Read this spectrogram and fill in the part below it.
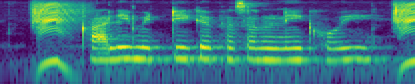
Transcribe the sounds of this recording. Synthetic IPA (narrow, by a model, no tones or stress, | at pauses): kaːlimɪʈːikepʰəsəlniːkʰɦoːi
